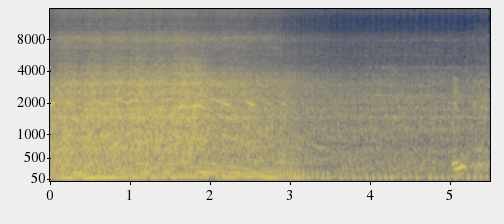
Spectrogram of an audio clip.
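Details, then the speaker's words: Honda Spacy scooter after repair of loose cooling fan on worn bosses, refitted with longer rings: starts with brief rev, settles to even idle with no metallic clatter; fixed. "ini tidak ada suara kakakak tadi ya permasalahan kan cuman sepili y nah permasan cuman sepili ada Bos kipas yang sudah aus"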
